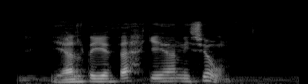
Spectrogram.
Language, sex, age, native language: Icelandic, male, 20-29, Icelandic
